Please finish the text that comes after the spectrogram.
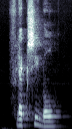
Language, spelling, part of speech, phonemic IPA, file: Dutch, flexibel, adjective, /flɛkˈsibəl/, Nl-flexibel.ogg
- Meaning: 1. flexible, pliable 2. adaptable, flexible 3. easygoing, approachable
